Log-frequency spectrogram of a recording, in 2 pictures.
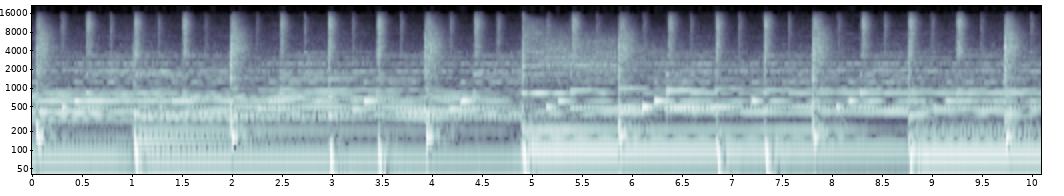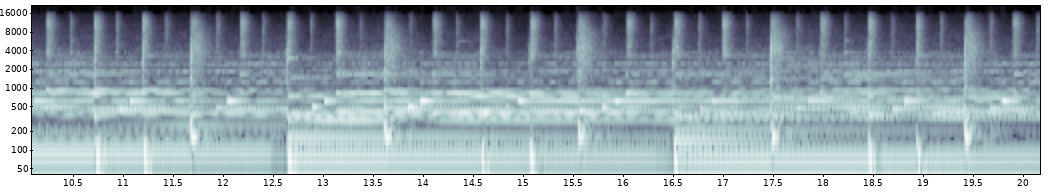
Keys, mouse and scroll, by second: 0.5 Tab, 4.4 Tab, 14.5 click, 16.1 click, 17.0 click, 19.4 Tab.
